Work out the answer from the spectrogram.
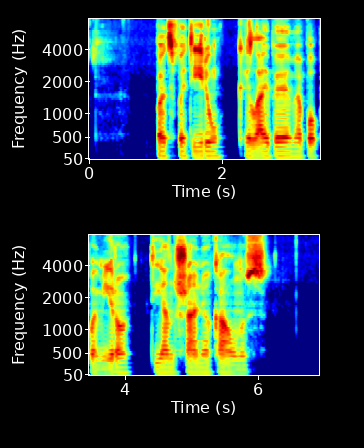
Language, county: Lithuanian, Vilnius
